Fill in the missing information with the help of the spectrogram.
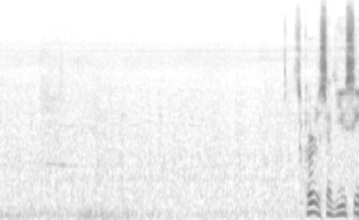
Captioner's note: wind howling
